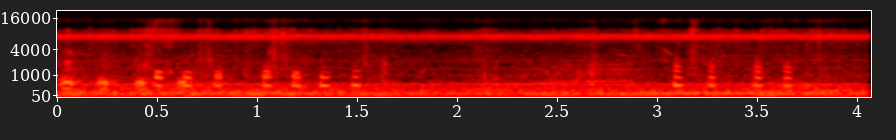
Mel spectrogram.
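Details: Plymouth Rock and Hamburg breed chickens clucking in an even series of short notes, several per second, pausing, then resuming more sparsely, amid broad background hiss and a low rumble.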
